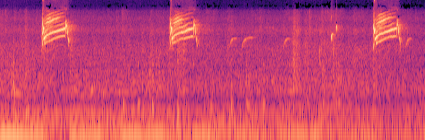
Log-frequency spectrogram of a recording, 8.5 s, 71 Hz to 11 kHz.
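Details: Trained caged goldfinch hybrid, a 2011 bird, giving three bright bursts of stacked, chattering high notes about three seconds apart, with a few short thin chirps between them and a low steady background hum.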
